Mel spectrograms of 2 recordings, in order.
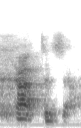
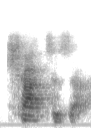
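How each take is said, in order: First: The name begins with a hard k sound. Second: The name begins with a ch sound. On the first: The speaker calls it right. "It's not ch, it's k" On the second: The speaker calls it wrong. "not Chataza"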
